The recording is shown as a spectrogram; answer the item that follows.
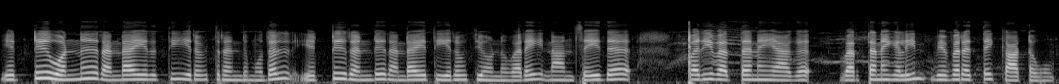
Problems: background sounds at intervals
